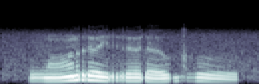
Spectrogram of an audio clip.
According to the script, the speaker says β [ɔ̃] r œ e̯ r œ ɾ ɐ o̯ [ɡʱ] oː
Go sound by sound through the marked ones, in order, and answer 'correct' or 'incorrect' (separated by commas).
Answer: correct, correct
